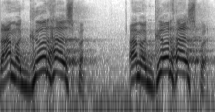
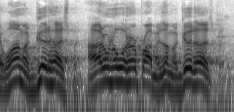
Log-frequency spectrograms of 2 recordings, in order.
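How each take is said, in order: First: Mock angry husband yelling in the car; retold yelling. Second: Self-satisfied whiny protest; smug self-defense. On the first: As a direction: insist on it like you're losing the argument. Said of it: "I was yelling at Karen". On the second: Retold or imitated. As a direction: play the clueless husband who blames his wife. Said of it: "A lot of people say".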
